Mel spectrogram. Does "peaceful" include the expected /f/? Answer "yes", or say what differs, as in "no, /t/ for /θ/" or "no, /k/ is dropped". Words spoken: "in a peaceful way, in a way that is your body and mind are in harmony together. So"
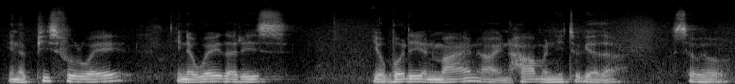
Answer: yes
